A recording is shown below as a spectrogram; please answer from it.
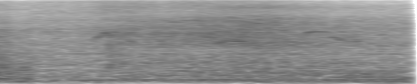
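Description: Steady outdoor background noise, a soft rush with some wind on the microphone, and a few faint short high chirps in the first second.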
